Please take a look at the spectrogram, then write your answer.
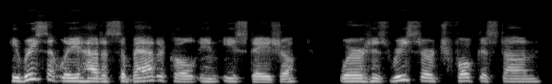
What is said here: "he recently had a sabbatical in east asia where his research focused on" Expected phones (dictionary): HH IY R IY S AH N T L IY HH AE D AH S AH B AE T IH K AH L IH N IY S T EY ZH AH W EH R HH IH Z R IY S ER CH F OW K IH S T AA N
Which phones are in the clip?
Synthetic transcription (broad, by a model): HH IY R IY S AH N T L IY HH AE D AH S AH B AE T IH K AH L IH N IY S T EY ZH AH W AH R IH Z R IY S ER CH F OW K IH S T N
